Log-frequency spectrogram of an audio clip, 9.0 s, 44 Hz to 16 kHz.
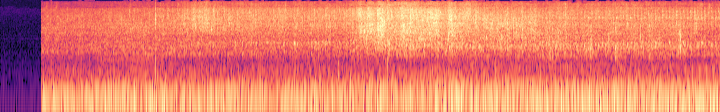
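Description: Car engine running as a Mercedes-Benz W124 taxi drives up, a steady low rumble with road hiss. It comes in about half a second in and swells a little about halfway through.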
